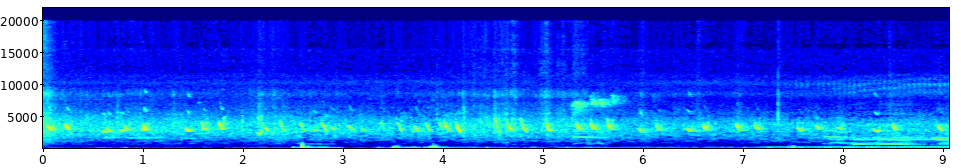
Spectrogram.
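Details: Chicks of a black hen peep constantly in quick, high, sliding notes, with a few low bumps and thumps in the background.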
